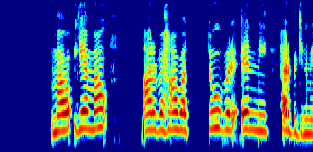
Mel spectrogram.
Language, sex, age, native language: Icelandic, female, 12, Icelandic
